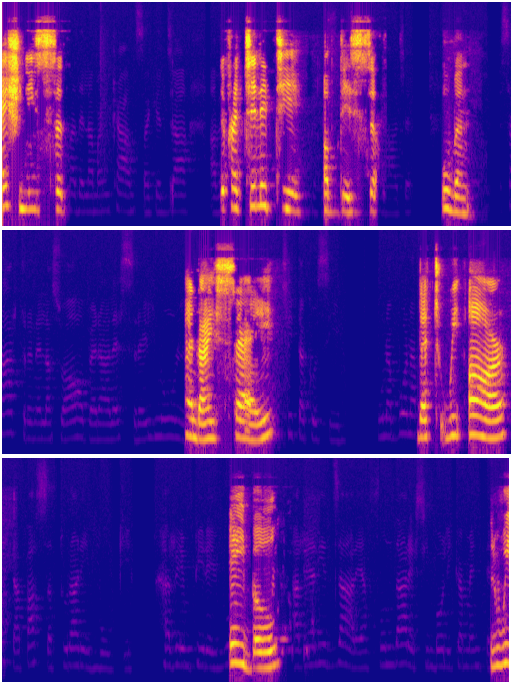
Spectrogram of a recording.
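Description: A woman speaks in short phrases over an online call, with pauses between them.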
